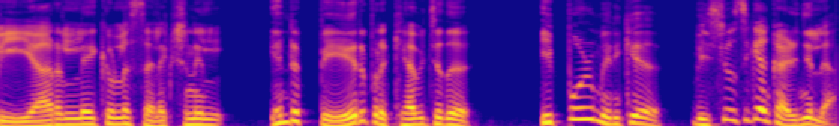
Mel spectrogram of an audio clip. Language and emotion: Malayalam, surprised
